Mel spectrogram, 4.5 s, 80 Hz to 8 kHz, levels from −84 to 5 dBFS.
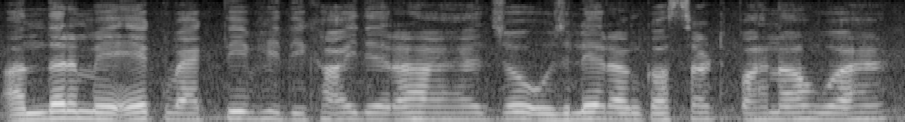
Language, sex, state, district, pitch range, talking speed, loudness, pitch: Hindi, male, Jharkhand, Palamu, 155-165 Hz, 225 wpm, -18 LUFS, 160 Hz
